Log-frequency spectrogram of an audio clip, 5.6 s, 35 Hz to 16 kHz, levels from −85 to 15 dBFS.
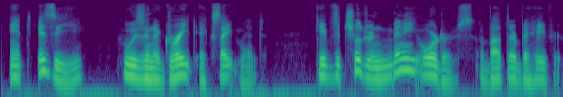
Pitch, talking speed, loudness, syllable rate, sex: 120 Hz, 170 wpm, -21 LUFS, 5.8 syllables/s, male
